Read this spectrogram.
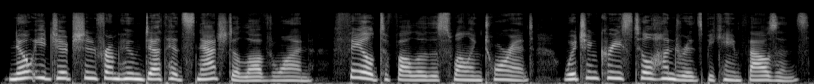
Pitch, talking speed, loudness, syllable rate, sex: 225 Hz, 160 wpm, -16 LUFS, 4.9 syllables/s, female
